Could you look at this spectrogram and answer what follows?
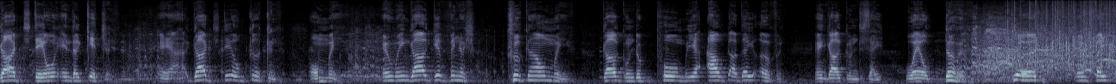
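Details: Adult man with cerebral palsy, giving a real spoken testimony, with dysarthria; he says himself that he walks with a limp and talks differently, and he is described as hard to understand in places.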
